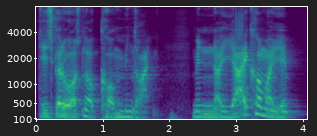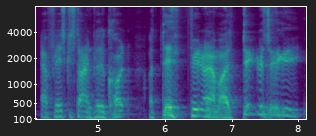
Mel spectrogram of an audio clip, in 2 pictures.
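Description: A man booming as a furious big blacksmith. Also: creaky, heavily acted. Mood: angry. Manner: loud and booming. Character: big angry grown male blacksmith.

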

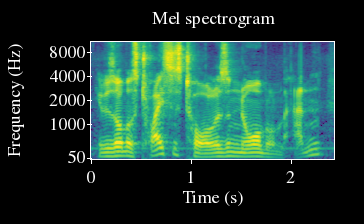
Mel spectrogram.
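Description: A man's voice: on the low side, expressive, fairly quick, a little mellow. A man reading a children's fantasy novel aloud for a comic puppet show, breaking off to joke and banter. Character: Professor McGonagall, stern older woman. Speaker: reader and puppet show performer. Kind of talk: comic read-aloud with character voices.

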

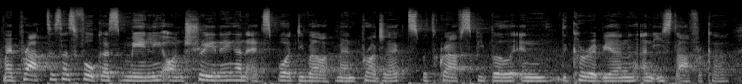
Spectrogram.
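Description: Speaking steadily and a touch low, a middle-aged Trinidadian conference speaker keeps her talk measured and personal, often ending lines with "right?" to engage the audience. The audio comes from a far-off camera recording her podium mic in a spacious hall full of long echo and slight background noise.

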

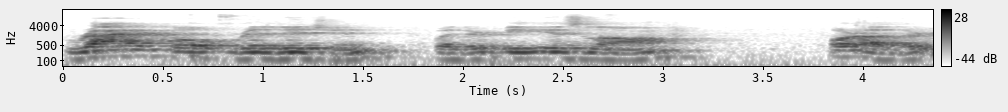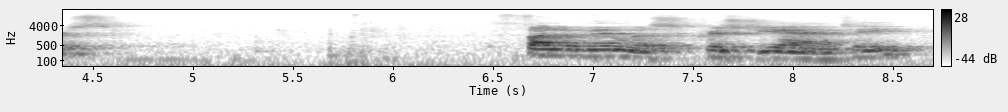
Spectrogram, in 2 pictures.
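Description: This pastor in his fifties delivers a sermon at a slow pace with frequent pauses, gesturing animatedly and swinging his pitch high and low. Recorded in the church sanctuary via a pulpit mic and filmed from the pews, the sound is echoey and far off.

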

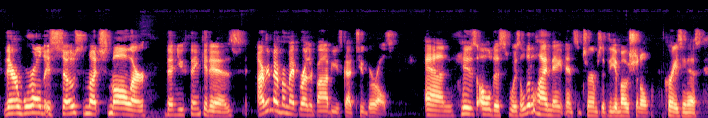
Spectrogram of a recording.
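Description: A woman's voice: lowish voice, moderate pace, no room sound, muffled recording. A woman guest on a podcast, chatting casually and laughing as she shares stories. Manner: lively, laughs often, chimes in. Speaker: guest, radio co-host. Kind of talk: casual chat.

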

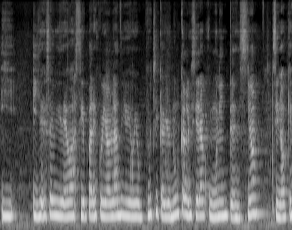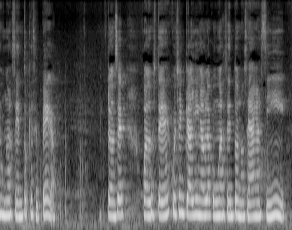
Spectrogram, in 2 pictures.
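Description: A young Salvadoran woman hosts a casual livestream, reading viewer comments aloud, gossiping and laughing easily as she answers them. Her Salvadoran Spanish accent has some Mexican mixed in. Her voice sits on the high side with little pitch movement, a dark tone and a slightly quick pace.

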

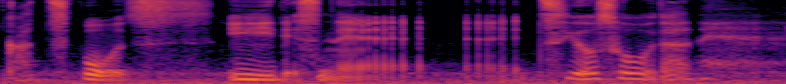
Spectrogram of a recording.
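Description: A woman's voice: medium pitch, wildly swooping pitch, normal speed, a little mellow, slight background noise. A young woman in her twenties hosting a solo livestream, chatting playfully and reading viewer comments aloud. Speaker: idol livestream host. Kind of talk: casual livestream chat.

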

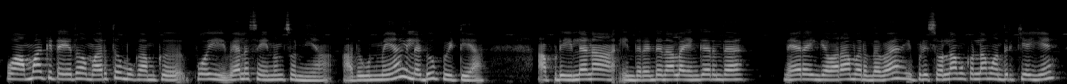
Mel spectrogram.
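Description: Woman reading a bossy aunt, scolding, lecturing, high-pitched, muffled lo-fi sound. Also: steady tone, brisk, natural voice. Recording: muffled lo-fi recording.

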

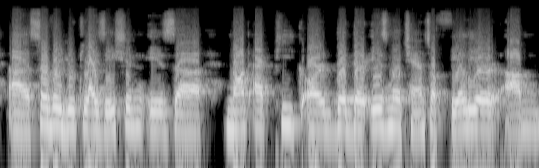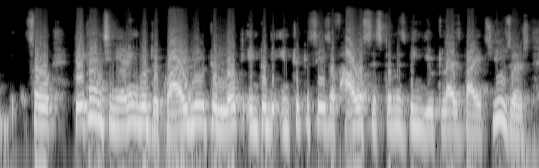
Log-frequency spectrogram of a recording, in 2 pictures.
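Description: A man in his thirties with an educated, posh Indian accent explains his profession in a measured, formal and articulate way, as in a career talk. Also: a little high, a little mellow, poor audio. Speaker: data engineer giving a career talk. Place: bright indoor room by large windows, seated.

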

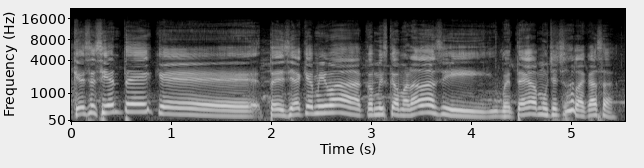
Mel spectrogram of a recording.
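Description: A man's voice: high-pitched, animated, normal speed, slight background noise. A young man with a Mexican Spanish accent, a contestant at an outdoor market, talking bluntly and casually.

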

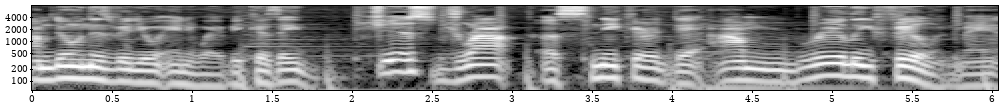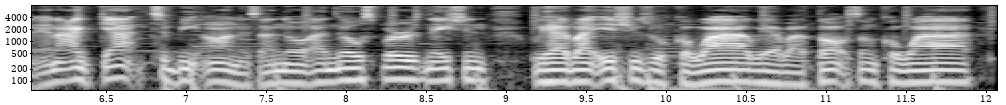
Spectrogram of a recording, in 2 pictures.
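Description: Man, lowish voice, easygoing sneaker vlogger, faint music bed. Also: moderate pace. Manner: laid-back, chatty, says "man" and "you know" often. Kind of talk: casual talk to camera.

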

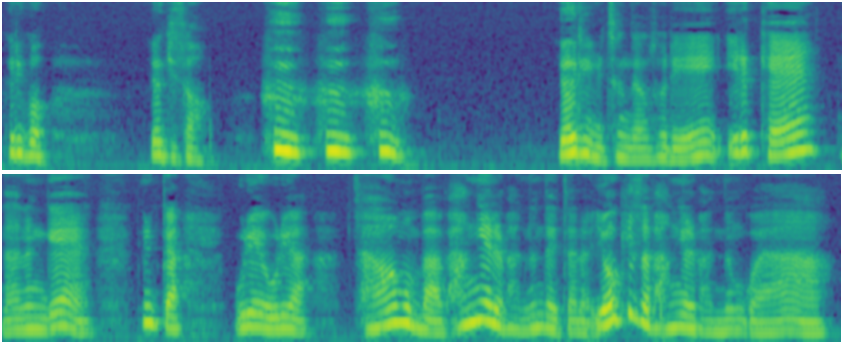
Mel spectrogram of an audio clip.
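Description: Her voice is lowish, mellow and expressive, and she talks briskly with hardly any pauses while teaching Korean grammar. In this phonetics lecture she explains speech sounds, demonstrates the consonants aloud, and checks in with students.

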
